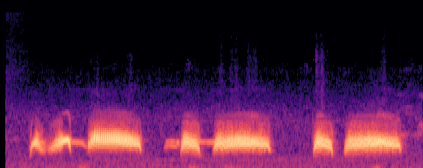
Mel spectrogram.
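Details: Decoy spotted dove cooing in the thúc gù style to provoke rival males: three quick phrases, each a pair of short rising notes followed by a long, steady low coo, spaced about a second and a half apart.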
